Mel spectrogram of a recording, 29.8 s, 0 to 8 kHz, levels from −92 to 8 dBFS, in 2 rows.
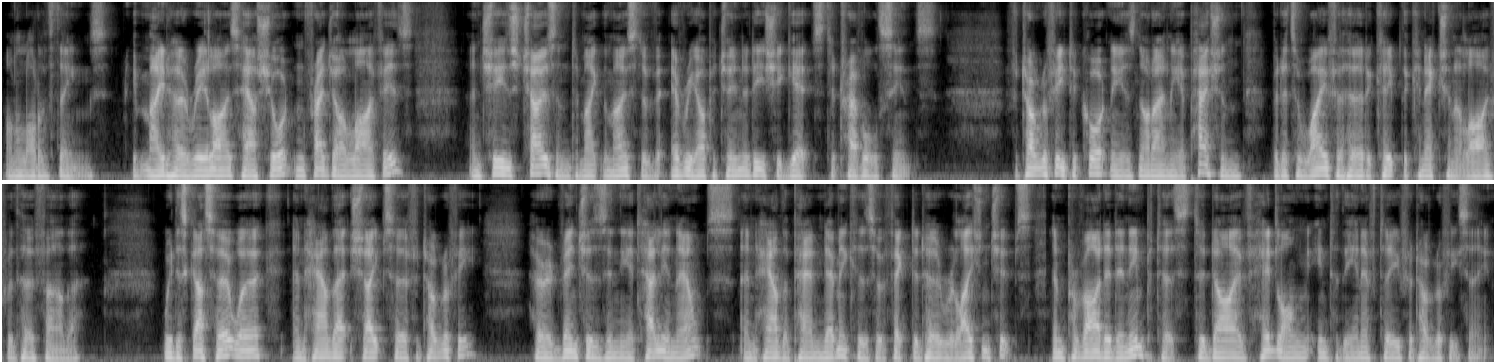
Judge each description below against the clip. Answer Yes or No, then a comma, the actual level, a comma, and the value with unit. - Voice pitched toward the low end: Yes, very low, 95 Hz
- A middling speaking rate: Yes, average, 175 wpm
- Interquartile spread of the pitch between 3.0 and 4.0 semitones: No, narrow, 2.5 semitones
